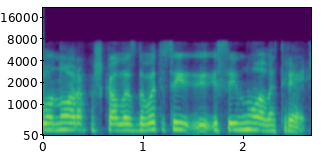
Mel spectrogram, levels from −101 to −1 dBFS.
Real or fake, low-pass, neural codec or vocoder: fake; 7.2 kHz; codec, 44.1 kHz, 7.8 kbps, Pupu-Codec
